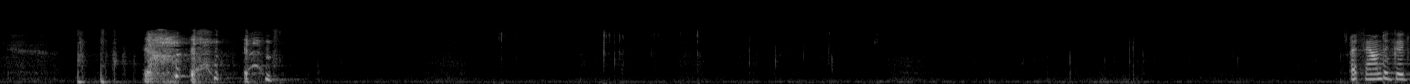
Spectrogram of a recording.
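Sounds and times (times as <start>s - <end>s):
person coughing harshly and clearing throat: 1.4s - 2.9s
faint clicks and rustles of getting a cough drop: 4.5s - 14.1s
speech: 13.8s - 14.1s.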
